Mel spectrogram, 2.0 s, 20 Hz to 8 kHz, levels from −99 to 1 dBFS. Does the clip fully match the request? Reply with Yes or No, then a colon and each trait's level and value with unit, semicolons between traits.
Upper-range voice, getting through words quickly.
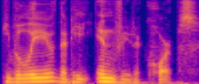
No: low, 105 Hz; fast, 210 wpm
